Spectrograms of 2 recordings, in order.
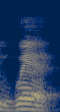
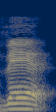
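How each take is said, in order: First: It begins with rounded lips, like W. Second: It begins with teeth on lip, like V. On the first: The speaker calls it right. "You say where" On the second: The speaker calls it wrong. "You do not say where"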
